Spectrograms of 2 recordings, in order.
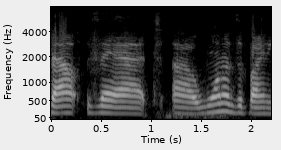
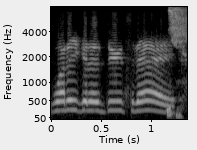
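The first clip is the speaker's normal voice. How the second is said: put-on manic kids' show host voice, higher; 5 semitones higher than usual. Doing an impression when asked, after describing Pee Wee Herman: Pee Wee Herman voice. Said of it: "did Pee Wee Herman".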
